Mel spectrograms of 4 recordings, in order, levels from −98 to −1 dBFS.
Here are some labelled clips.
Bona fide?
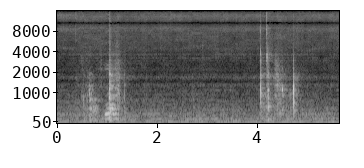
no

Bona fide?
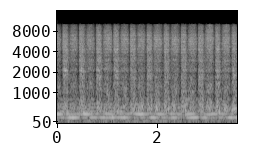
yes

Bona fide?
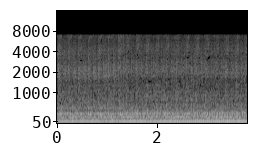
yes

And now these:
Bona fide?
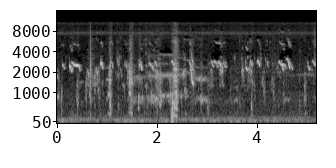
yes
